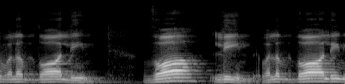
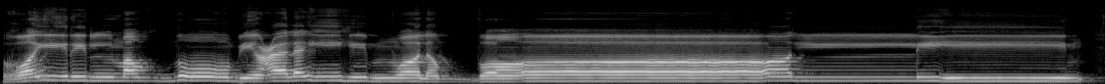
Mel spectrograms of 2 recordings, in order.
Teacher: اپنے ضاد کو آگے لام کے ساتھ ضرور ملانا ہے، کیونکہ لام کے اوپر آپ کو تشدید بھی نظر آ رہی ہے، تو آپ نے ایسے ملانا ہے کہ اپنے ایک سیکنڈ کے لیے رکنا بھی ہے اس کے اوپر، تاکہ یہ پتہ چل جائے کہ آپ نے جزم پر نہیں آپ نے ملایا، بلکہ آپ نے تشدید کے ذریعے سے اگلے لفظ کے ساتھ ملایا ہے، حرف کے ساتھ۔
